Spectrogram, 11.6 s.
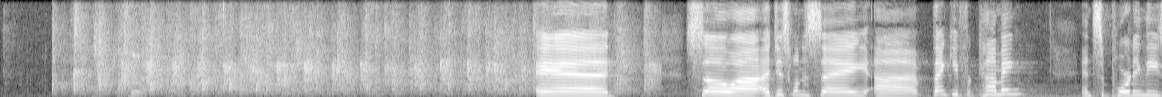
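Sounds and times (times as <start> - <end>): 
round of applause: 0.5 - 6.6
speech: 1.3 - 1.6, 5.4 - 6.3, 7.0 - 11.6.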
